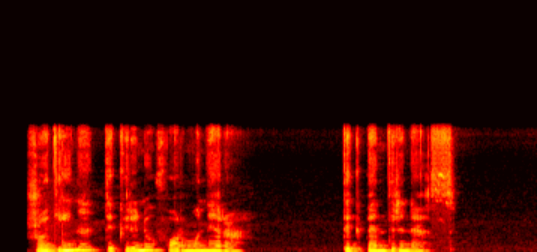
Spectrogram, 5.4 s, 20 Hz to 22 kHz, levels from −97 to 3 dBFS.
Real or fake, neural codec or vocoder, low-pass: real; none; 10.8 kHz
